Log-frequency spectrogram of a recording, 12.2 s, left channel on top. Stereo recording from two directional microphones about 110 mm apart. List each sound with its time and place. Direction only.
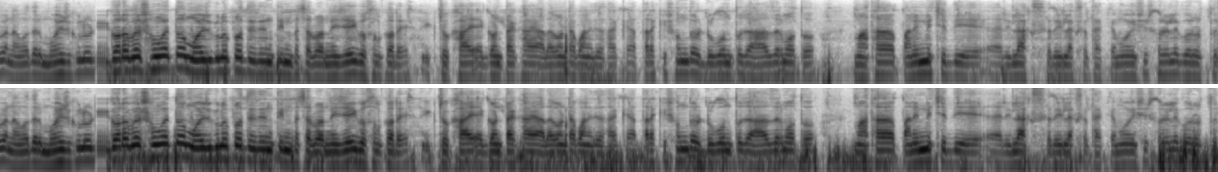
0.0 s speech: 60° right (ahead or behind)
1.0 s speech: 35° right (ahead or behind)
